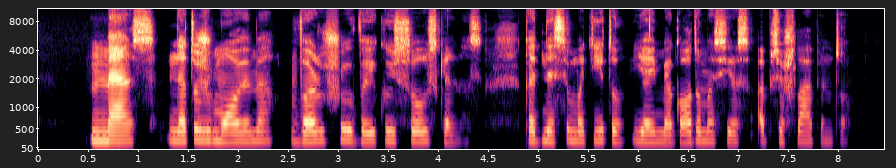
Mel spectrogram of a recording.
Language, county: Lithuanian, Kaunas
